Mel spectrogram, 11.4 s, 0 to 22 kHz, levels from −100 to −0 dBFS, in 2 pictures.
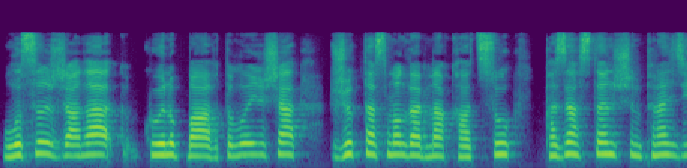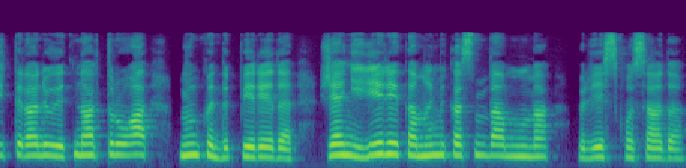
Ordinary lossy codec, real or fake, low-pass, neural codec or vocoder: none; fake; none; autoencoder, 22.05 kHz, a latent of 192 numbers a frame, VITS, trained on one speaker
